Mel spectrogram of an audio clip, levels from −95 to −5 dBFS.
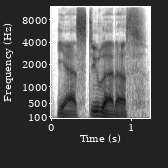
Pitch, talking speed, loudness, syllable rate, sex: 100 Hz, 195 wpm, -16 LUFS, 3.7 syllables/s, male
